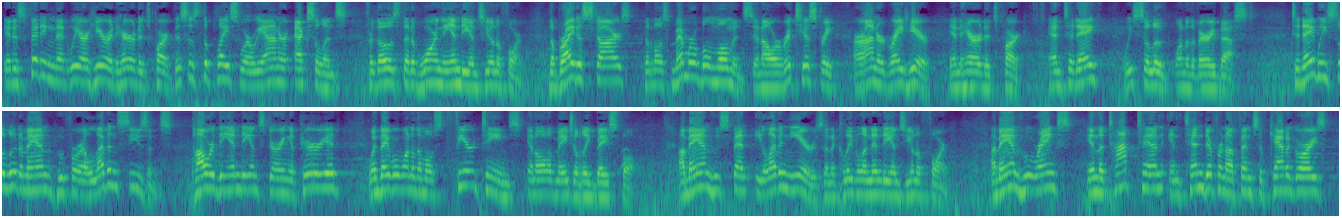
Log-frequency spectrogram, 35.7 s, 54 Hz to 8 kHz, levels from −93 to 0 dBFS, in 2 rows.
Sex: male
